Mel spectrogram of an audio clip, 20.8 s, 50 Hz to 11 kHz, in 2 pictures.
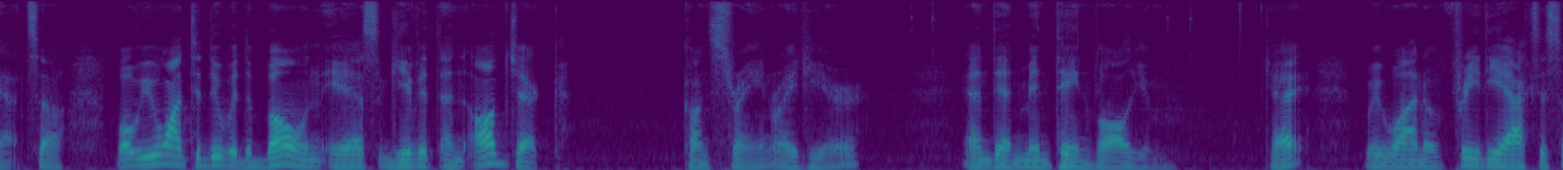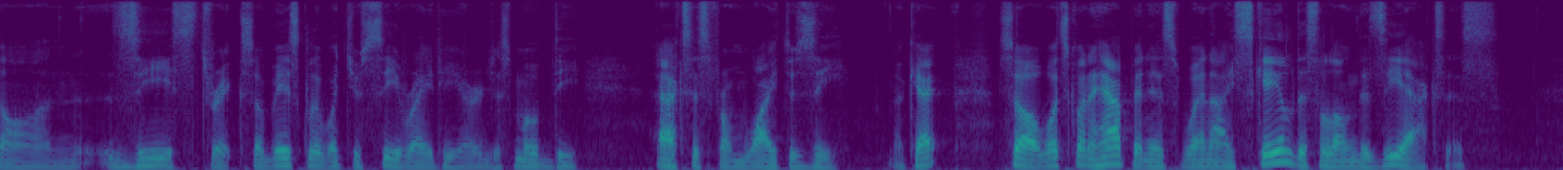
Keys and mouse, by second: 0.3 super+z, 6.1-8.0 drag, 10.8 click, 19.5-20.8 drag.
